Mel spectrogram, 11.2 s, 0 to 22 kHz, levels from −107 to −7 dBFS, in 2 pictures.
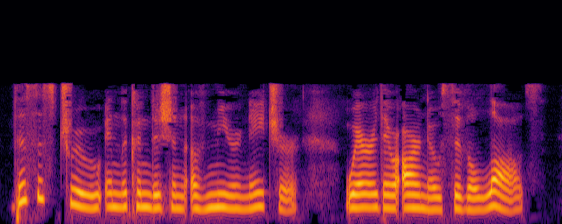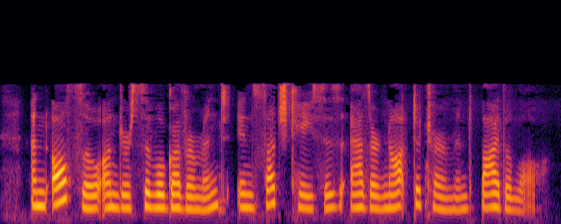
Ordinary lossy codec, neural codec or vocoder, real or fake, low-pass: MP3, 32 kbps; autoencoder, 48 kHz, 128 numbers a frame, DAC-VAE, trained on Japanese speech; fake; 5.4 kHz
